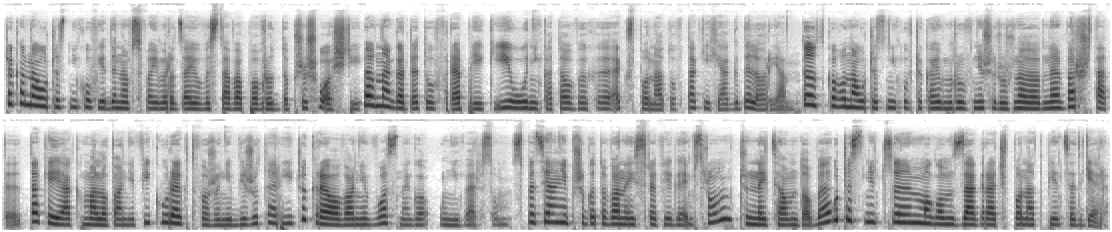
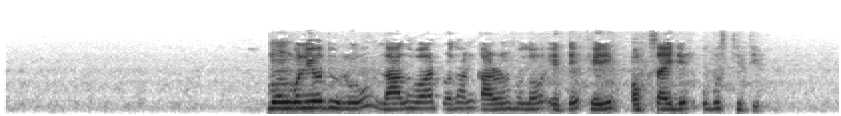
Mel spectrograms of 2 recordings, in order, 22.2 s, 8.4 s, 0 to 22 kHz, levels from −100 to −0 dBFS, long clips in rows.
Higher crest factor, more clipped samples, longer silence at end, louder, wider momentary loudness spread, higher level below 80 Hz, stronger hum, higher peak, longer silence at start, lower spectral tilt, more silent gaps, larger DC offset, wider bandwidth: about the same, 20 dB vs 18 dB; neither; second, 0.05 s vs 0.8 s; second, -25 LUFS vs -17 LUFS; second, 10 LU vs 14 LU; about the same, -60 dBFS vs -62 dBFS; neither; about the same, -4 dBFS vs -2 dBFS; second, 0.05 s vs 2.65 s; second, -3.5 dB/octave vs -6 dB/octave; neither; neither; first, over 20 kHz vs 7.2 kHz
